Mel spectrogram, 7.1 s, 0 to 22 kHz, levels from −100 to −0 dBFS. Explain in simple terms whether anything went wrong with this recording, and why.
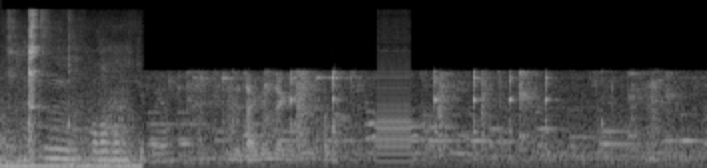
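Input switched to a poorer device, from 1.42 s to the end. The sound suddenly turns dull and boxy, with nothing above about 3.8 kHz, a little quieter, and with faint new background noise. There is no gap at the change. This is likely the recording switching mid-way to a lower-quality microphone or headset input, which can't carry the crisp high end and brings its own tone and noise.

System hang loop, from 3.76 s to 4.09 s. For about a third of a second, one tiny 11.6 ms slice of sound repeats about 28 times, heard as a steady buzz at about 86 Hz. The computer froze briefly while the sound hardware kept replaying the same small piece of memory, which fits a 512-sample buffer.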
